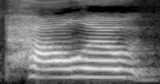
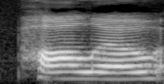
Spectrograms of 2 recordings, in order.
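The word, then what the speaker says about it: Palo: All right, if you guessed Paolo, give yourself a point. I should say Paulo. I had a friend on here, Dennis, who corrected my pronunciation, so if you guessed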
